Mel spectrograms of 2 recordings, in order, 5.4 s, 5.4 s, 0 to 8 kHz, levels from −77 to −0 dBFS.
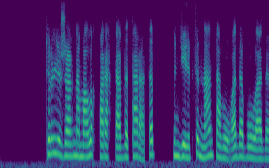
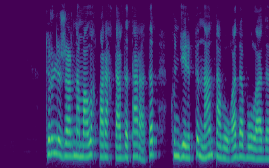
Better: second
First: noise reduction (neural diffusion model UNIVERSE++)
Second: none

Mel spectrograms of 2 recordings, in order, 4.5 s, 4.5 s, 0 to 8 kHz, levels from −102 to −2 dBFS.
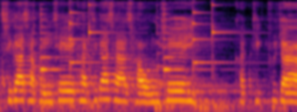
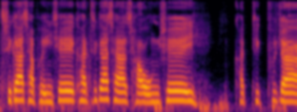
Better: second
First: background sound (Guitar); 8 dB below the speech // room echo; dies away in 2.6 s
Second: none

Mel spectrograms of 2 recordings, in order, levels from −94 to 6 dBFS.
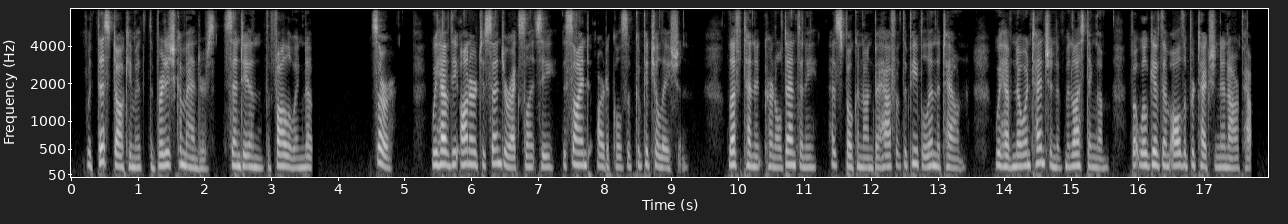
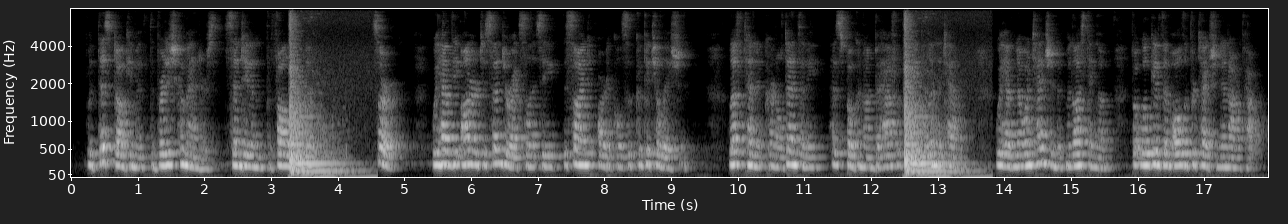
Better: first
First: none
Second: background sound (Thump, thud); 1 dB above the speech // room echo; dies away in 0.6 s

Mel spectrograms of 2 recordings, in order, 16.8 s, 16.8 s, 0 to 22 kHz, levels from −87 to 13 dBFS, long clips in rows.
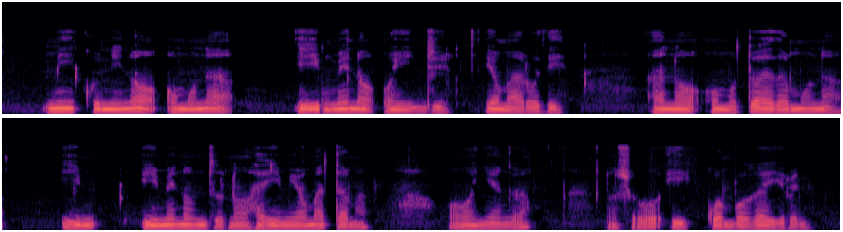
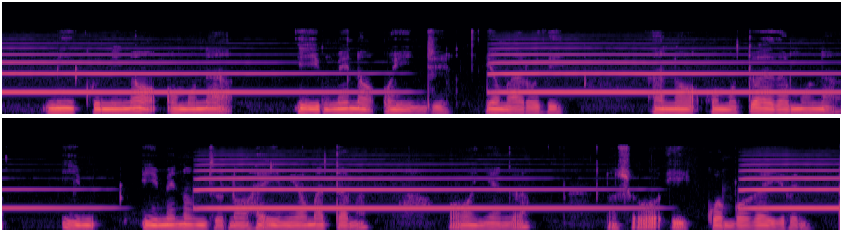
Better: first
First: none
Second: background sound (Trumpet); 2 dB below the speech

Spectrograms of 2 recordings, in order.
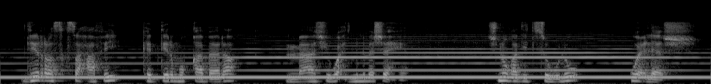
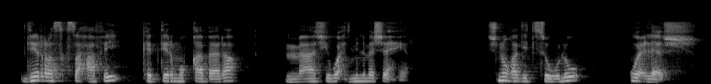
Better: second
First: background sound (Wind instrument, woodwind instrument); 4 dB above the speech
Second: none

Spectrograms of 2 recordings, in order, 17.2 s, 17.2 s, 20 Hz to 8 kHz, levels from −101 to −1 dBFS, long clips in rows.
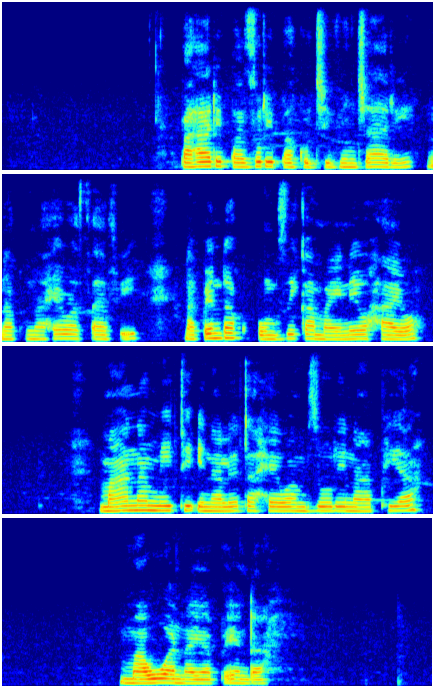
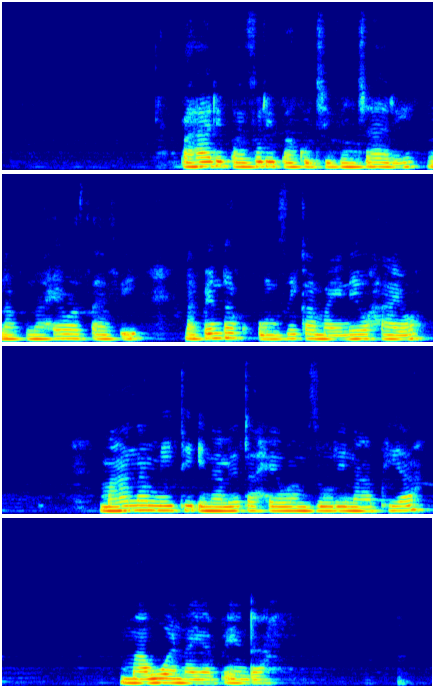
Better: first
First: none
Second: room echo; dies away in 0.3 s

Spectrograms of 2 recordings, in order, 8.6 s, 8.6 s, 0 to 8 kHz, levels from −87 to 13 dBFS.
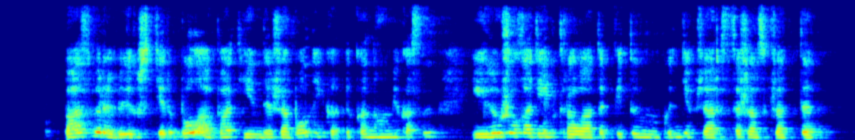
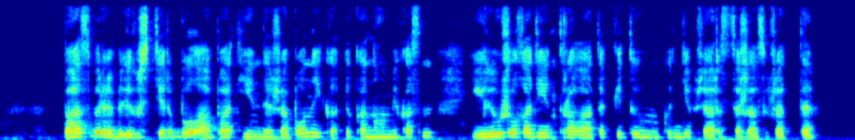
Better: second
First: noise reduction (neural mask model DeepFilterNet 3)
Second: none

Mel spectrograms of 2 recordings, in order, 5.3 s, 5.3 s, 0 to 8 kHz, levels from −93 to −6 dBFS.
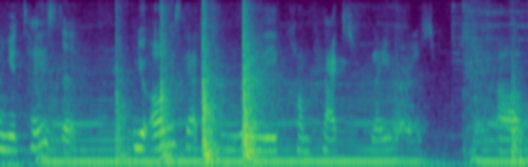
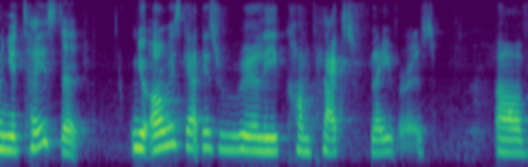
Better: second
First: background sound (Musical instrument + Hammer); 3 dB above the speech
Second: none

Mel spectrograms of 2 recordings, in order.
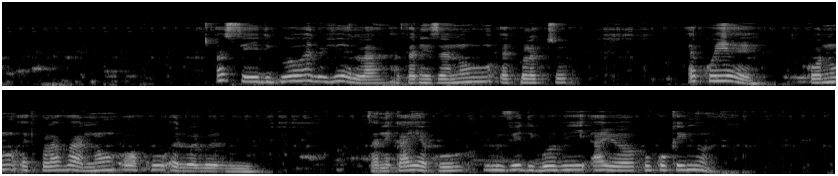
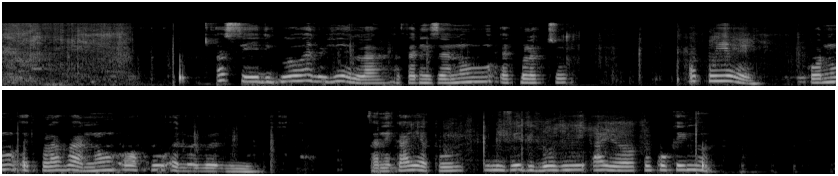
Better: first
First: none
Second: noise reduction (neural mask model RNNoise)

